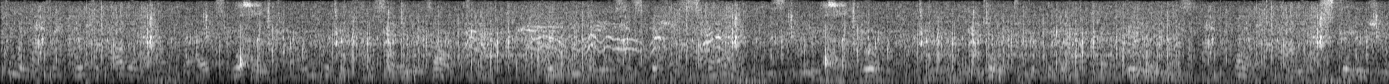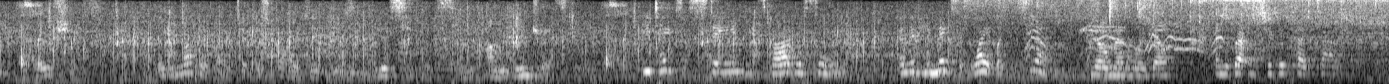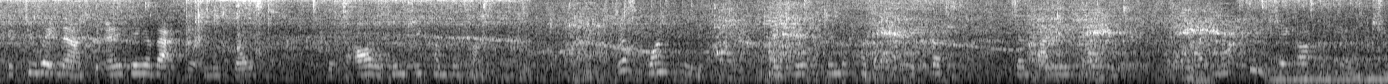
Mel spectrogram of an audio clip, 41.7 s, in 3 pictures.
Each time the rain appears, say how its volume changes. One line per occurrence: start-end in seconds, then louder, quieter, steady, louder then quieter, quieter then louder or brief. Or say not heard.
0.0-41.6 quieter.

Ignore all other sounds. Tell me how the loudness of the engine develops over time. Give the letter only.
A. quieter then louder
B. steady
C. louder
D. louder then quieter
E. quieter
C.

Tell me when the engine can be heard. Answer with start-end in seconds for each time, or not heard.
5.9-41.6.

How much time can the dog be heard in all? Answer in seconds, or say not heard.
5 s.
